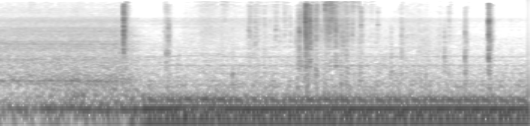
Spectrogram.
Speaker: this customer brought their vehicle in stating that their car continues running no matter what even if you turn the vehicle off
